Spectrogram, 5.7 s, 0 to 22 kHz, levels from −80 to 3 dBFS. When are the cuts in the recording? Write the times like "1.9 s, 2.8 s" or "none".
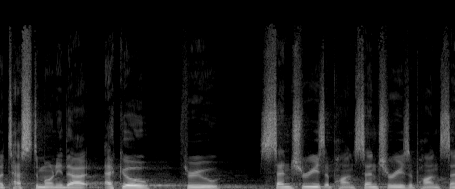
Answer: none

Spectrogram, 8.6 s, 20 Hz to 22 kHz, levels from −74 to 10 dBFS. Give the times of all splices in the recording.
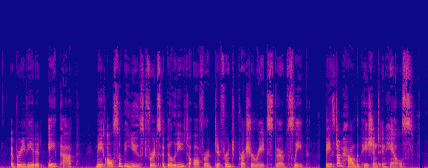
6.4 s

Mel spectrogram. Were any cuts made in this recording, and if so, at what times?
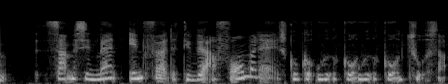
3.6 s

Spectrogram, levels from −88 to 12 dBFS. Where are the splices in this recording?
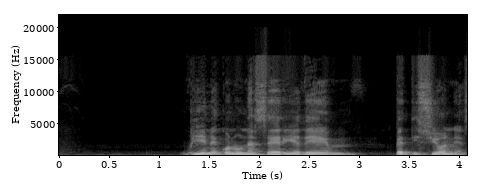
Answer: none

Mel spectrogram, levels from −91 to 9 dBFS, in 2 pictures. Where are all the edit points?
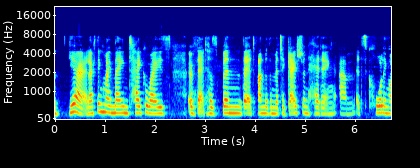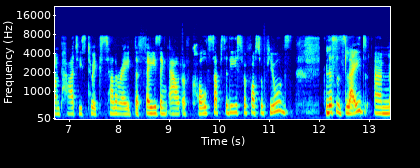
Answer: none

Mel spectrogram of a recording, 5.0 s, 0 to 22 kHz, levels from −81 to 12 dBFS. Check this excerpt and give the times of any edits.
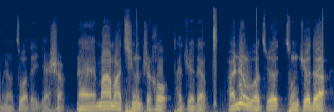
1.1 s, 3.3 s

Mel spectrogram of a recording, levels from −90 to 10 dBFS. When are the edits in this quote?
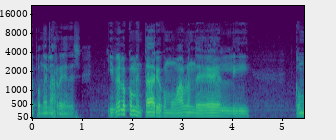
none

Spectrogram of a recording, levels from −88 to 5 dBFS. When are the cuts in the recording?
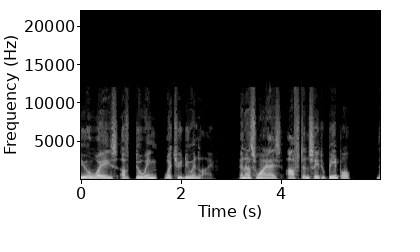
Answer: none

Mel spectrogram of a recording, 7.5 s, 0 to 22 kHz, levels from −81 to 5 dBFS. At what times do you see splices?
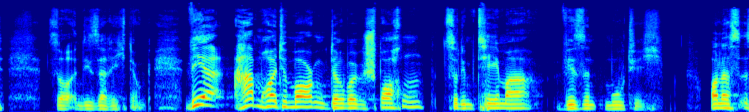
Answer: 4.3 s, 5.5 s

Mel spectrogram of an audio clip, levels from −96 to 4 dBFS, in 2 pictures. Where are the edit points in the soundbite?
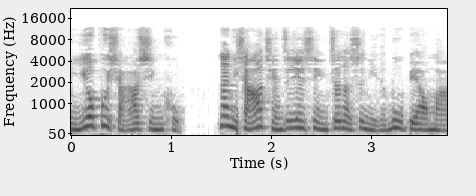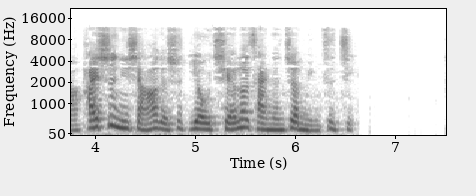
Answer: none

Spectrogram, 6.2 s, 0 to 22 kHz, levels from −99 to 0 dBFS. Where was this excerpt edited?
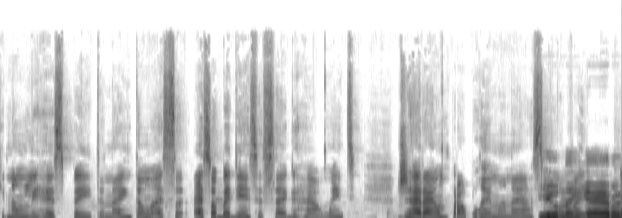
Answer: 4.0 s

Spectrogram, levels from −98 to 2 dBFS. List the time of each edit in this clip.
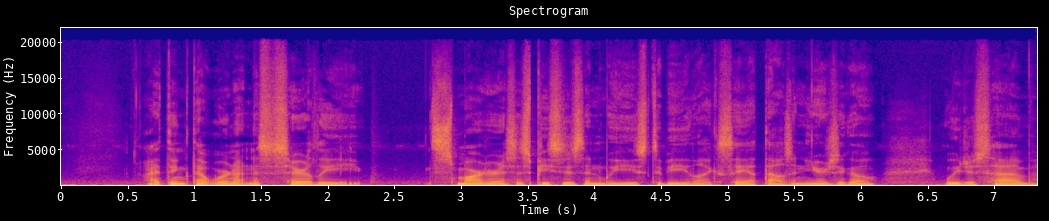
none

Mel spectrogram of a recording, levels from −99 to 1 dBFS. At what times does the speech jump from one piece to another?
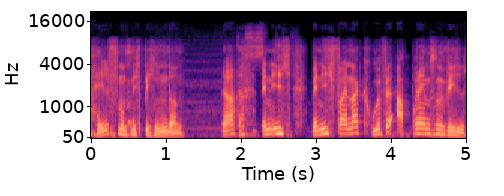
none

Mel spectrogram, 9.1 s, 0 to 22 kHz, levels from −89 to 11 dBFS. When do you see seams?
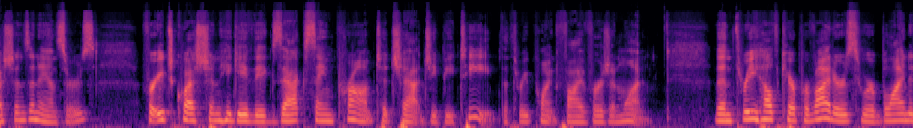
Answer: none

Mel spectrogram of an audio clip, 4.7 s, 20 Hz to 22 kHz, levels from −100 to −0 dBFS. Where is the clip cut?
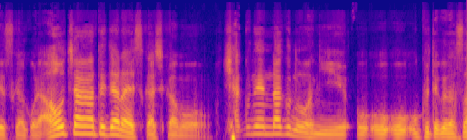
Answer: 2.2 s

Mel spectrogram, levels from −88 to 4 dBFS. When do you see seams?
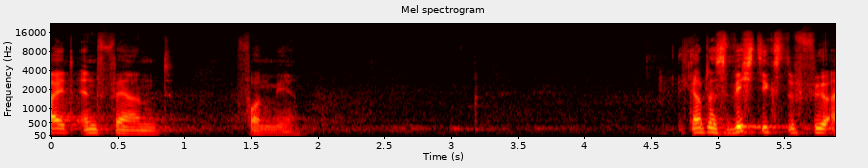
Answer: none

